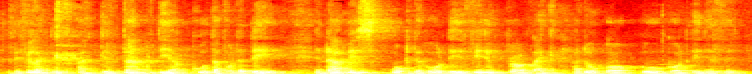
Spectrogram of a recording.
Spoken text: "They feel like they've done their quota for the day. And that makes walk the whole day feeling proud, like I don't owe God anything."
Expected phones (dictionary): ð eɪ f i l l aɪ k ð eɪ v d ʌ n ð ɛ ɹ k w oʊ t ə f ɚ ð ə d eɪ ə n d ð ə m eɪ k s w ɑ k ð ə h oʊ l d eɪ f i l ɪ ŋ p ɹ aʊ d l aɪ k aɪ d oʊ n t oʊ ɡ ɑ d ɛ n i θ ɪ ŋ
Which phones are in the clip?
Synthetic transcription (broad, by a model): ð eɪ f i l l aɪ k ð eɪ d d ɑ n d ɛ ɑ k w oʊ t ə f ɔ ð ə d eɪ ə n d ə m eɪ s w ɑ k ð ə h oʊ l d eɪ f i l ɪ ŋ p ɹ aʊ d l aɪ k aɪ d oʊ n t oʊ ɡ ɑ d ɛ n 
